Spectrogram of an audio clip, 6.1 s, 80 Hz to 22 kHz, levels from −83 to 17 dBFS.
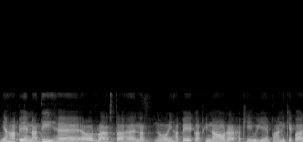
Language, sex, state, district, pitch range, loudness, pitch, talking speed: Hindi, female, Odisha, Khordha, 215-240 Hz, -14 LUFS, 225 Hz, 200 wpm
